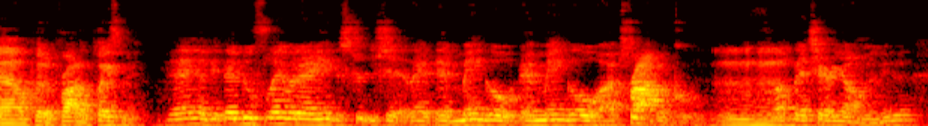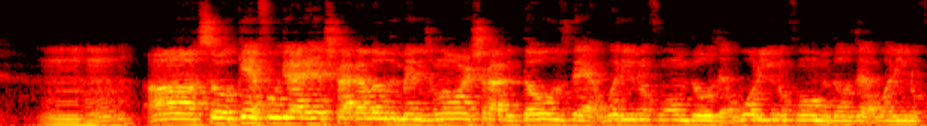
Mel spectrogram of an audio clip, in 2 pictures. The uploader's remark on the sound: Sorry for the audio difficulty this week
